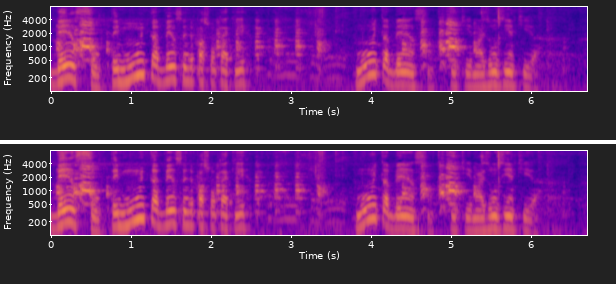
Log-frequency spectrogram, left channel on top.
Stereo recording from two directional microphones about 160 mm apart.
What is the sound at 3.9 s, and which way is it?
Speech, 15° right (ahead or behind).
